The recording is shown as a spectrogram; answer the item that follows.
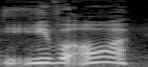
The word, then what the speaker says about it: Hiva Oa: her in her new book um left at Hiva OA is that my pronouncing it right yeah Eva aw and and it's an amazing story but it's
